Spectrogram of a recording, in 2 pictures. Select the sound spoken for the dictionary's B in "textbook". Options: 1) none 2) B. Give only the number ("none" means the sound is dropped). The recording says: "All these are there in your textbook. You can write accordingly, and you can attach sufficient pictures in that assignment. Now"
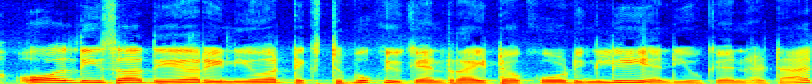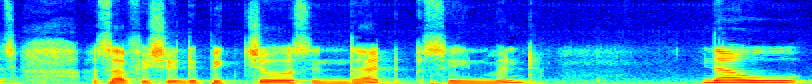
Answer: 2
